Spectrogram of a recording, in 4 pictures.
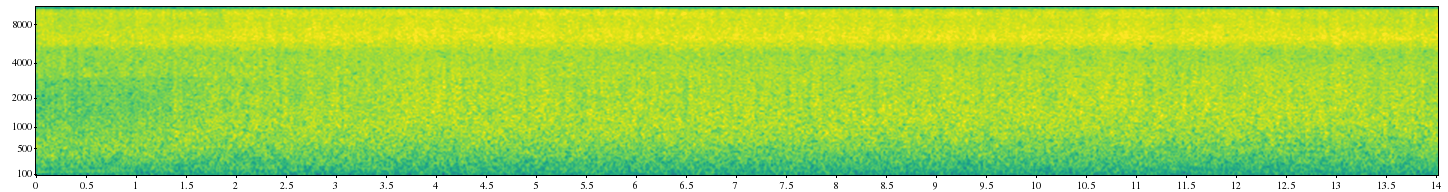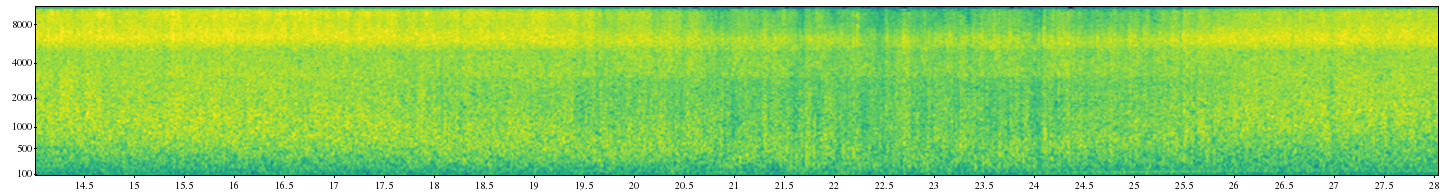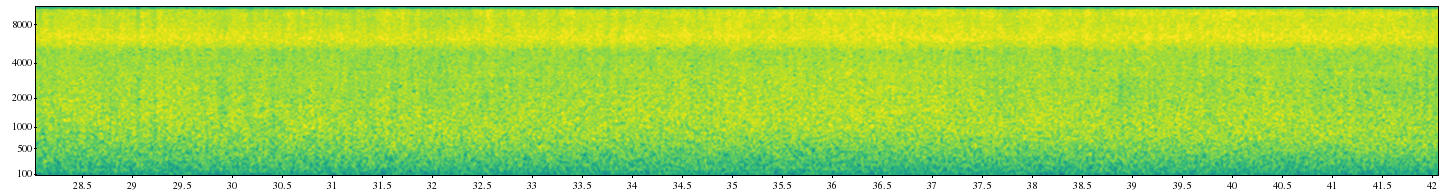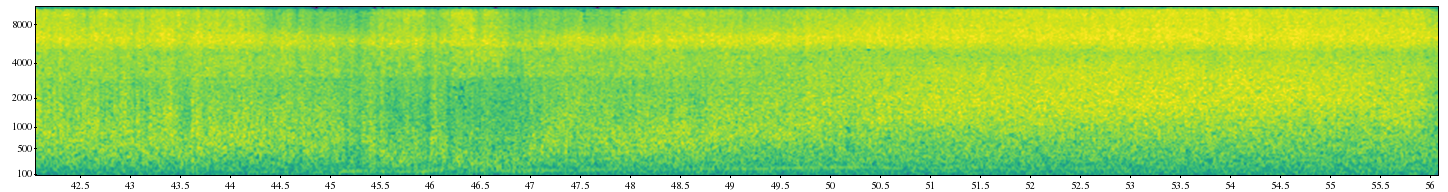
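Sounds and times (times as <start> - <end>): wind rush over microphone: 0.0 - 56.0.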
